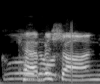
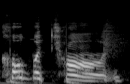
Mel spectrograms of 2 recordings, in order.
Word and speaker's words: cabochon: saying them right and cabochon you said it right yeah he's calling them kobatron like um like cab like taxi cab cab uh Sean yeah and I could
